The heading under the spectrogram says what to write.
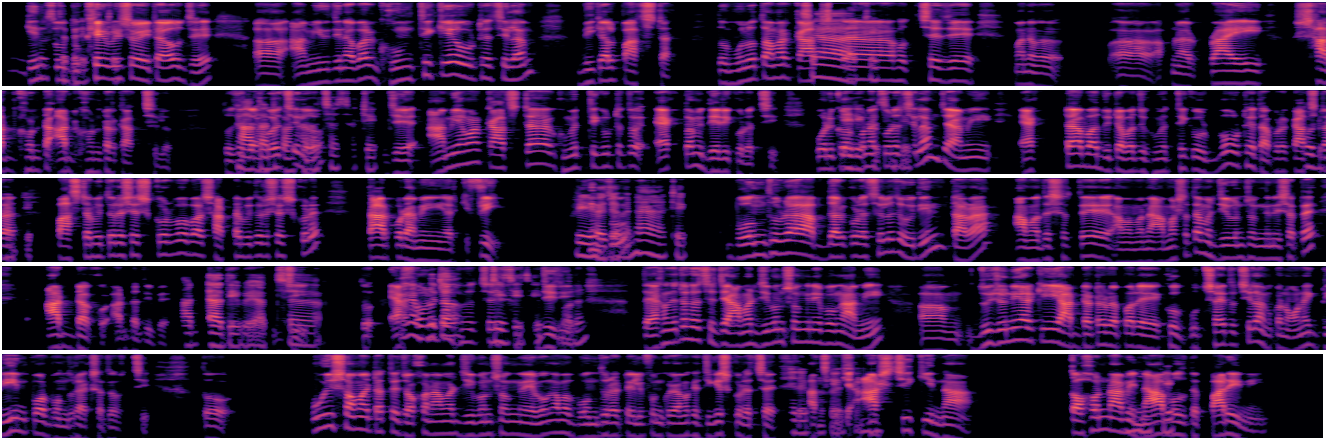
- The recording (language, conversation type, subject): Bengali, podcast, চাপের মধ্যে পড়লে আপনি কীভাবে ‘না’ বলেন?
- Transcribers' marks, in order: other background noise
